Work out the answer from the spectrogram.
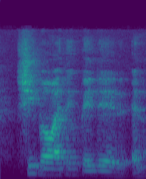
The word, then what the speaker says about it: Cibo: Like the interactions, the way Killy meets Chibo and everything, or Shibo, it's how you pronounce it. Even though it's like Cibo, is pronounced Shibo.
